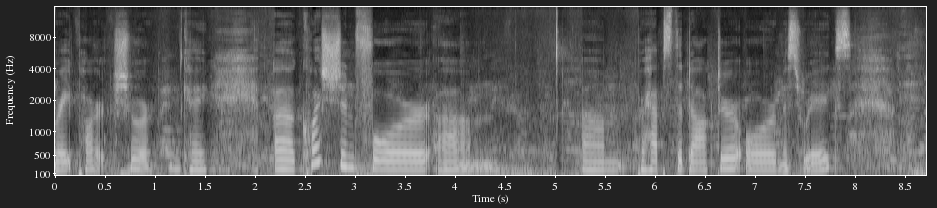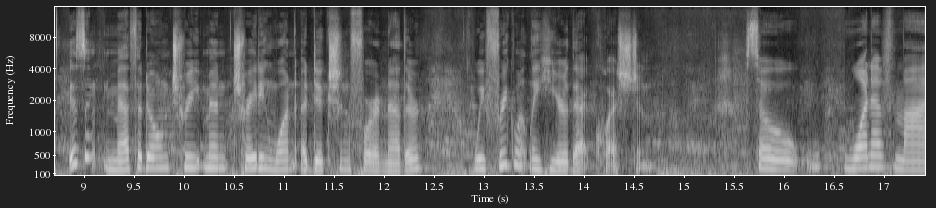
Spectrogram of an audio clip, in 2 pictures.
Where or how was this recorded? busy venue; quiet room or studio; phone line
busy venue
